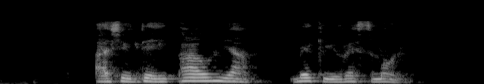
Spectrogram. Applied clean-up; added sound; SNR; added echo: neural mask model Resemble Enhance denoiser.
